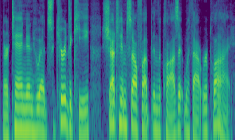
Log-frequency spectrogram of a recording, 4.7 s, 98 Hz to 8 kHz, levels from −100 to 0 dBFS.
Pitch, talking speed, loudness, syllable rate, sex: 130 Hz, 180 wpm, -21 LUFS, 5.1 syllables/s, male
